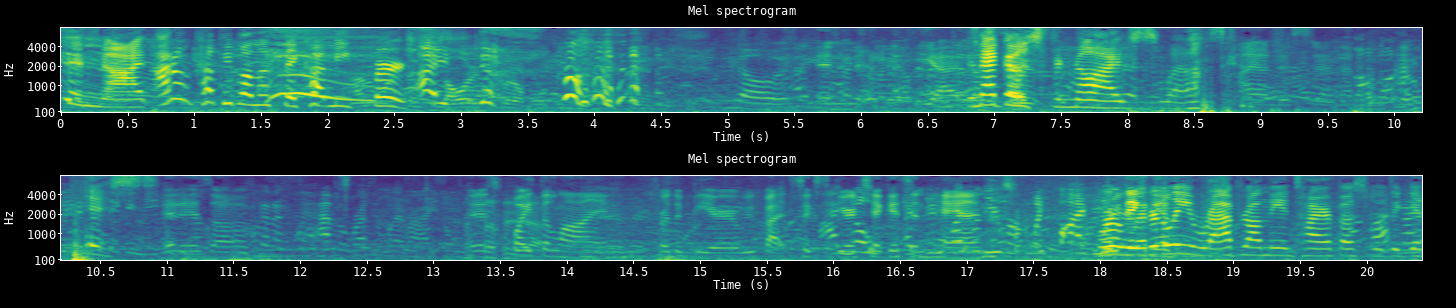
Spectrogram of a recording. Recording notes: Plays some funny audio she recorded during the event. Short Pump Pour House.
